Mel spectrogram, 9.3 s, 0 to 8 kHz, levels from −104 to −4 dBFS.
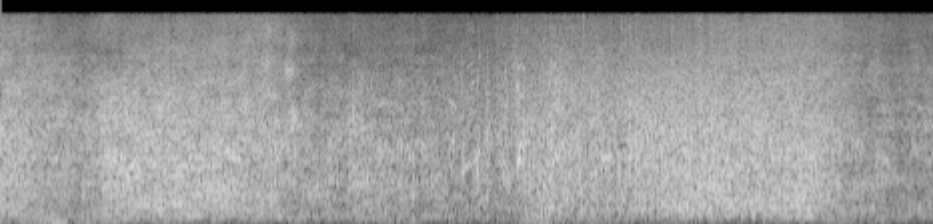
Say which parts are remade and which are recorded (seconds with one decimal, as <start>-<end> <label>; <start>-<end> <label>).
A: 0.0-4.4 remade; 4.4-7.2 recorded; 7.2-9.3 remade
